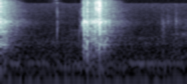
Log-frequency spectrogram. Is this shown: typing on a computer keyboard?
no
